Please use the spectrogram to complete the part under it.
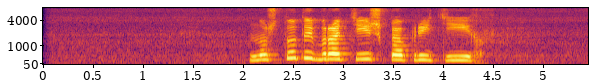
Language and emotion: Russian, neutral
